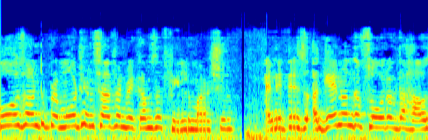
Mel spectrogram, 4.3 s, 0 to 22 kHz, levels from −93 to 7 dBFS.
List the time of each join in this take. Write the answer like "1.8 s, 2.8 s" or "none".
2.8 s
